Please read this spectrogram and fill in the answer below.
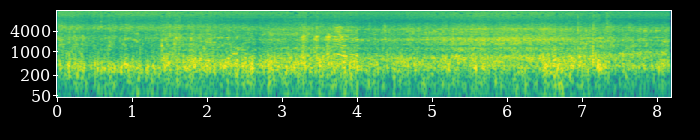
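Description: Small surf waves breaking and washing up a sand beach, with wind buffeting the microphone, a steady rough rushing throughout.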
